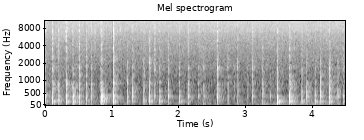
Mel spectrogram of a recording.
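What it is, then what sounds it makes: Plastic supplement tub. A large black plastic protein supplement tub is tilted by hand while fingernails tap on its lid and upper body. About twenty quick, dry taps are heard in an uneven rhythm. Each has a hollow, low-mid knock that dies away almost at once.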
